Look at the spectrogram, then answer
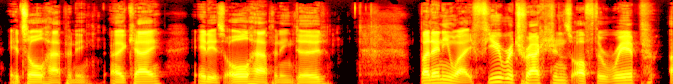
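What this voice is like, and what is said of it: Deeper than usual voice. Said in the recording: “My voice is a little deeper this week.”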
